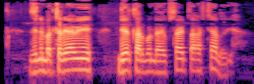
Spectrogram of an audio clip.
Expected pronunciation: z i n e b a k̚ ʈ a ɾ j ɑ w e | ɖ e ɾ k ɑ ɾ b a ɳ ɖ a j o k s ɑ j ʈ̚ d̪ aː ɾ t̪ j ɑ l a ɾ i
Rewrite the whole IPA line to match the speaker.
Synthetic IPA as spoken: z i n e b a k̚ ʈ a ɾ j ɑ w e | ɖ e ɾ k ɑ ɾ b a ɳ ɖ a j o k s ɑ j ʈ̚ t̪ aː ɽ t̪ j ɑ l a ɾ i

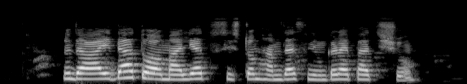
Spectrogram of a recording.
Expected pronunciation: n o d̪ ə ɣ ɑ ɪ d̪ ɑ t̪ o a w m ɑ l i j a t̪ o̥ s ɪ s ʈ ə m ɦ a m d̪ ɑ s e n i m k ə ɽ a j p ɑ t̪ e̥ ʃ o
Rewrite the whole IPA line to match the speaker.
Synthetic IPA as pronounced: n o d̪ ə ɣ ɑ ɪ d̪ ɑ t̪ o a w m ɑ l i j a t̪ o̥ s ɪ s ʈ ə m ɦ a m d̪ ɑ s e n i m ɡ ə ɽ a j p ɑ t̪ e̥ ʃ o

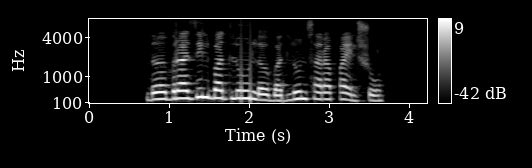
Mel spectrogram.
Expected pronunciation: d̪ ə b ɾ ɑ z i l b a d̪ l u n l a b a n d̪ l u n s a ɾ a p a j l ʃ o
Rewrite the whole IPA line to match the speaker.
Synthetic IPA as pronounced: d̪ ə b ɾ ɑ z i l b a d̪ l u n l a b a d̪ l u n s a ɾ a p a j l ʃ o

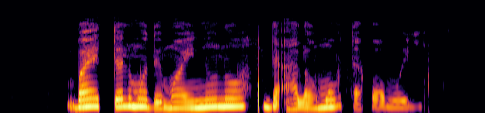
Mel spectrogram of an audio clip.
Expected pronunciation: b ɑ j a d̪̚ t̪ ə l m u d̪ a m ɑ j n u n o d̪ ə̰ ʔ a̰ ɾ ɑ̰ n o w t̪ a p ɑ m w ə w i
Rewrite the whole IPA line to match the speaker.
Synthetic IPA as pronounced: b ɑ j a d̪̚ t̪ ə l m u d̪ ə m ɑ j n u n o d̪ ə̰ ʔ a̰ l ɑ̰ m o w t̪ a p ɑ m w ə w i

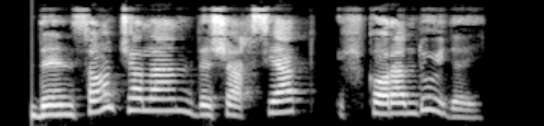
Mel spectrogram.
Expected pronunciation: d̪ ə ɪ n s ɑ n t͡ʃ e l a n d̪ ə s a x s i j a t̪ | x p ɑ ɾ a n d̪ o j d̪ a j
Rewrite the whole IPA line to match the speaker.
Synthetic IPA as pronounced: d̪ ə ɪ n s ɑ n t͡ʃ a l a n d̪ ə ʃ a x s i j a t̪ | x k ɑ ɾ a n d̪ o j d̪ a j

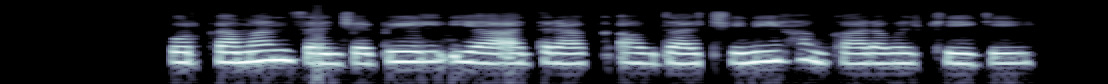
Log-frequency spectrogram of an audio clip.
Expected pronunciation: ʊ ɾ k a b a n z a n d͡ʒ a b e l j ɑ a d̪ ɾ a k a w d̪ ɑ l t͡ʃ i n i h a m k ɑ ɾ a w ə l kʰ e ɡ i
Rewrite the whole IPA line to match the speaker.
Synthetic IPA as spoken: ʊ ɾ k a m a n z a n d͡ʒ a b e l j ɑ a d̪ ɾ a k a w d̪ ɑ l t͡ʃ i n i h a m k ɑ ɾ a w ə l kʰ e ɡ i

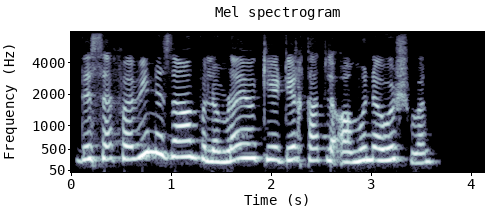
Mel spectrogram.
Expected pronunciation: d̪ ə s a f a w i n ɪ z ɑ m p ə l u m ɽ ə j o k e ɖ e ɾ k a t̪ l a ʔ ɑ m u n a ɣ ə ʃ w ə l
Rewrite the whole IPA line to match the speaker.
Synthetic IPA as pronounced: d̪ ə s a f a w i n ɪ z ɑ m p ə l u m ɽ ə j o k e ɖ e ɾ q a t̪ l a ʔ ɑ m u n a w ə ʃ w ə l

